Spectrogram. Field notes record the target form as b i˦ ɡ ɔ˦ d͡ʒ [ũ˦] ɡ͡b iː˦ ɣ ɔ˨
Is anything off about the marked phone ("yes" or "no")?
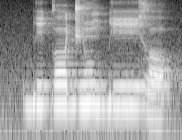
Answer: no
